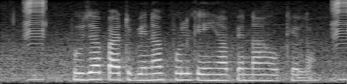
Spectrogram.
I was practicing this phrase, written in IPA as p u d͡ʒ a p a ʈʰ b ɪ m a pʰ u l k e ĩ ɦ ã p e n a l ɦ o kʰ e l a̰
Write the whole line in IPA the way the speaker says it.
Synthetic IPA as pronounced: p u d͡ʒ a p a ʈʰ b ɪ n a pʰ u l k e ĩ ɦ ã p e n a ɦ o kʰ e l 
